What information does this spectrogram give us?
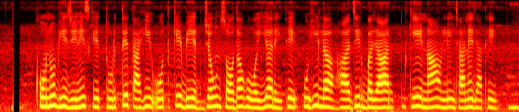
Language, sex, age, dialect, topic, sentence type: Chhattisgarhi, female, 18-24, Western/Budati/Khatahi, banking, statement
